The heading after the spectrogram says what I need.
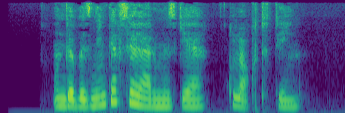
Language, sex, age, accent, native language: Uzbek, female, 18-24, Samarqand, Uzbek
